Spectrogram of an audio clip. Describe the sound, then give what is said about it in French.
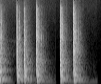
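Knocking on a door by the wolf in Little Red Riding Hood: five solid, hollow thuds in a quick group of three followed by a pair, with no voices. “Il frappa à la porte.”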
